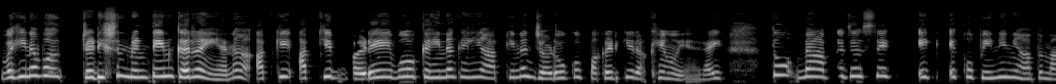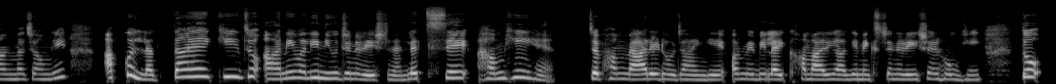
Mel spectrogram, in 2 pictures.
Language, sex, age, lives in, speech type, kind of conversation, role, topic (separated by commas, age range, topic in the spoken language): Hindi, female, 25-29, India, conversation, podcast, host, क्या आपके परिवार की कोई परंपरा अब बदल गई है?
